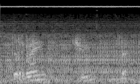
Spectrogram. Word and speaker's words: Dracula: The sound is so intriguing. Three syllables. Dracula.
